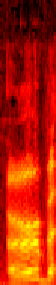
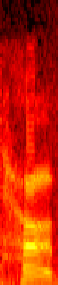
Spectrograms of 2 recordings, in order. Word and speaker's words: herb: It's pronounced herb in English and pronounced herb in the US. So you can actually pronounce it either way you want. I can do whatever I want. If you pronounce it herb, then you pronounce it the US way, basically. If you pronounce it herb, then it's the English way.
